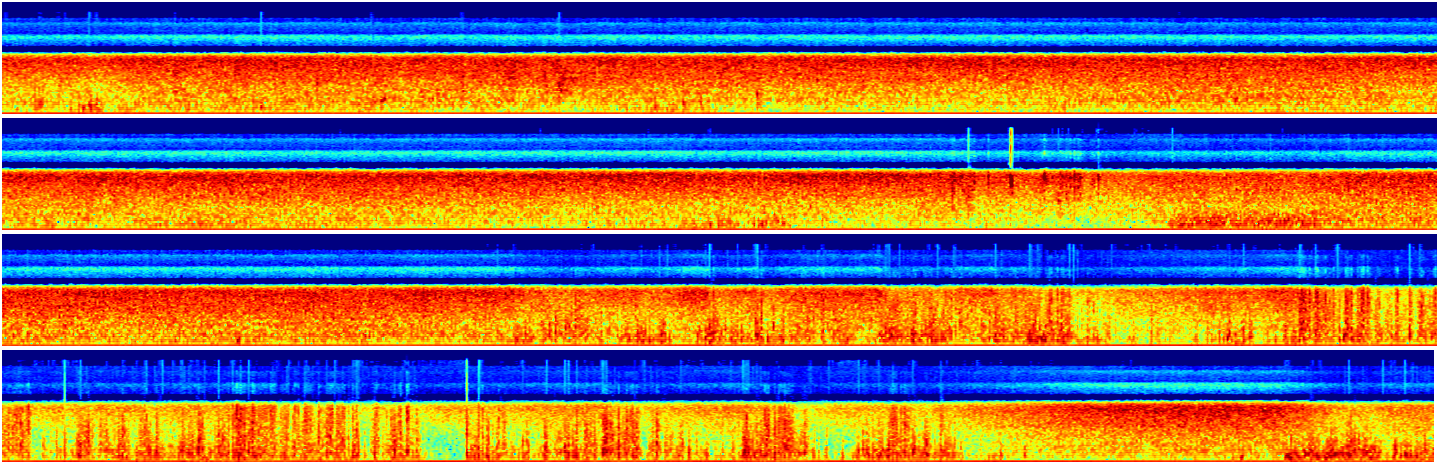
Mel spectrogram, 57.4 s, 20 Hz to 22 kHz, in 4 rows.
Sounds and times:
Rain: 0:00.0 - 0:57.3.

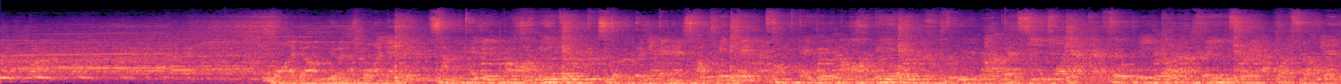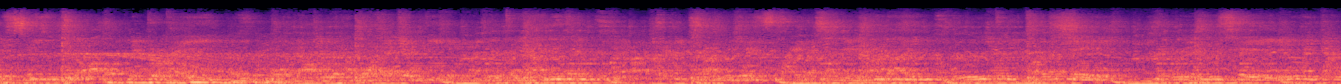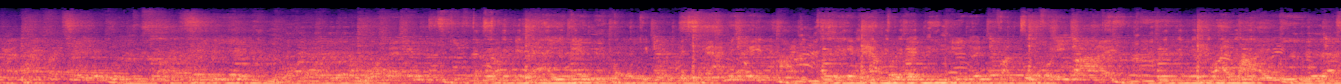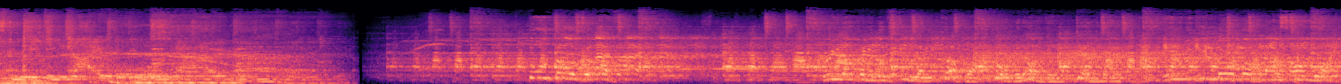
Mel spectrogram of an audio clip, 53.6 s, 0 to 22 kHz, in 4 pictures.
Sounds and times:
Dubstep: 0:01.8 - 0:43.8, 0:44.7 - 0:53.6.

